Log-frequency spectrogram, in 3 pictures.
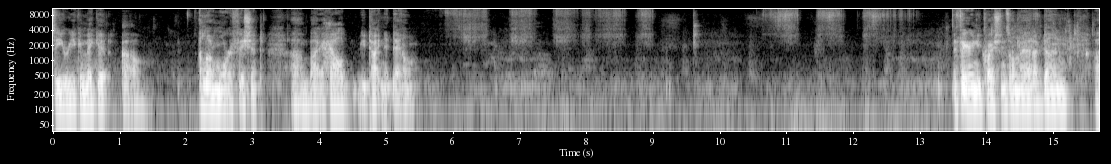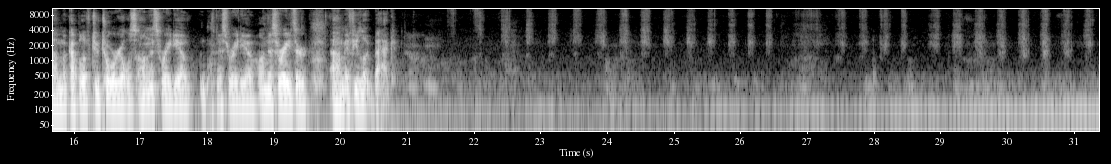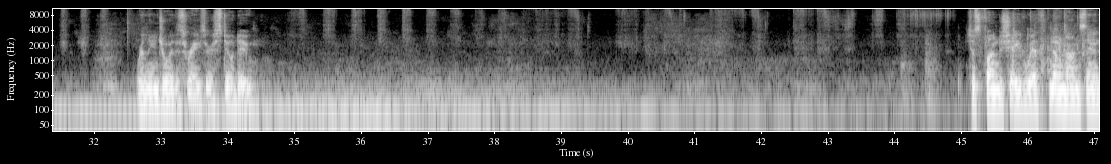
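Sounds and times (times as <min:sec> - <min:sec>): razor scraping stubble: 0:05.8 - 0:09.4, 0:10.5 - 0:13.0, 0:21.6 - 0:32.6, 0:34.6 - 0:45.1.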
